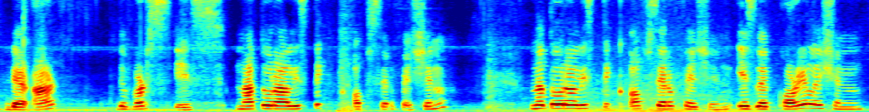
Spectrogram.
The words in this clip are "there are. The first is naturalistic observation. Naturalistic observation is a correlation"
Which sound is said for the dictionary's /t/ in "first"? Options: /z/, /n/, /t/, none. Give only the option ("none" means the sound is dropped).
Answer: none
